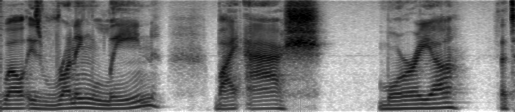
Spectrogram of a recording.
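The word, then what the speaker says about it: Ash Maurya: And another book I'd recommend as well is Running Lean by Ash Moria.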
